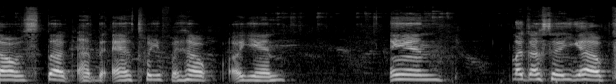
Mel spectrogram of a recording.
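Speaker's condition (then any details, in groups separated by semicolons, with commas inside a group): Speech impairment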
